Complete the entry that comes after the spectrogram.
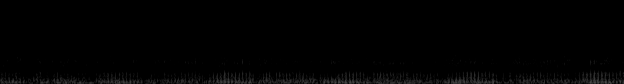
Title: Cat Snoring || First time Seen || #Shorts#🐈🐈🐈🐈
